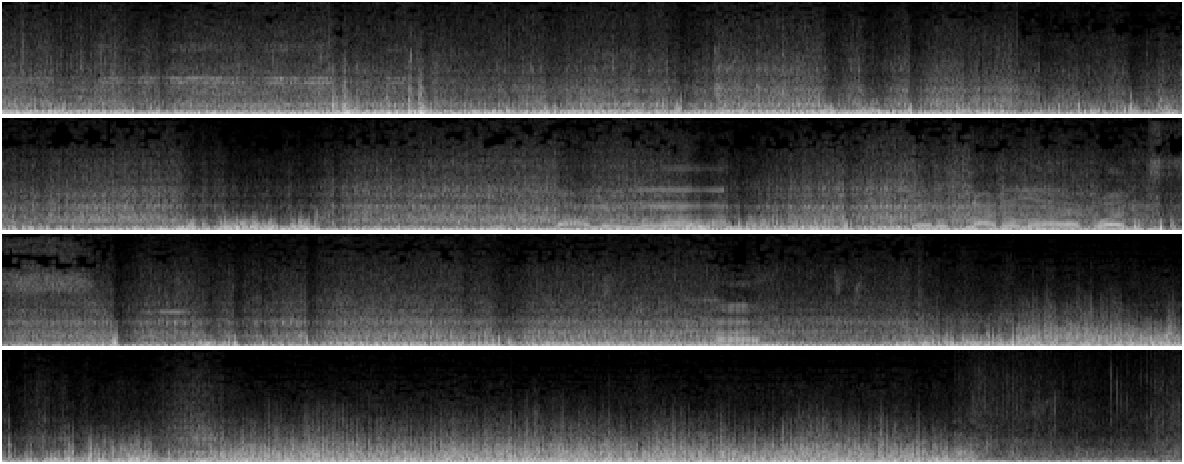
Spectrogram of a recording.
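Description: Motorcycle engine running steadily while riding, with road and wind noise over the camera microphone.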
